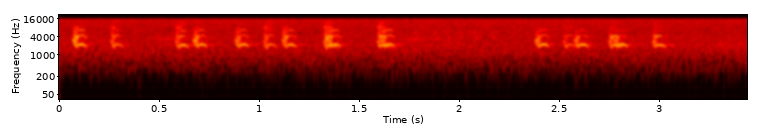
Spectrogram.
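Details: Red crossbill uttering loud, hard 'jip' notes in quick bursts of two or three. The notes are spaced about a quarter second apart, with a short pause before a further cluster of four, against a faint steady hiss.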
